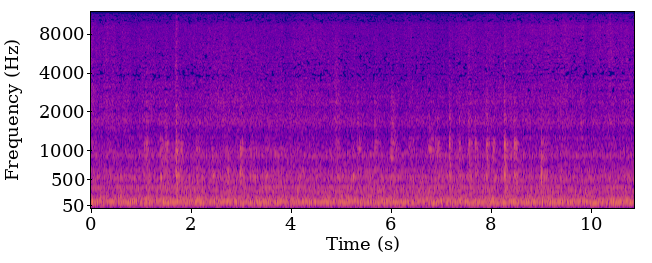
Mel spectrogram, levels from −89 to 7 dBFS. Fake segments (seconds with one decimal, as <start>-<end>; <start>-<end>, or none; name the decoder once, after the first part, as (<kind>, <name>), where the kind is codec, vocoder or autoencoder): none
